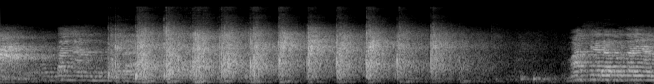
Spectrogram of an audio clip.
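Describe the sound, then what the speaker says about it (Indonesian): Classroom clapping in steady, rhythmic unison, about a dozen loud claps at an even beat, with a voice speaking just before and after. "Tepuk tangan untuk kita."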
